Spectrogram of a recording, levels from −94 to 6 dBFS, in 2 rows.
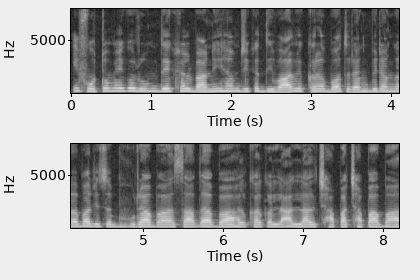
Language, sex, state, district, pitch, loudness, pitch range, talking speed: Bhojpuri, female, Uttar Pradesh, Ghazipur, 205 Hz, -16 LUFS, 190-225 Hz, 220 wpm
